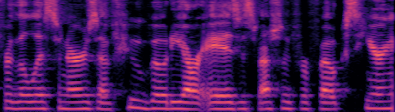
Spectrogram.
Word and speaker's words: Vot-ER: background and context for the listeners of who voter is, especially for folks hearing it for the first time, I know the spelling is funny. It is VO t-er, but it's pronounced vote er and we are a nonpartisan nonprofit that works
